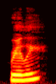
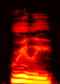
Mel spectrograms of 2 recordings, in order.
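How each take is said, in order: First: Rising, hopeful really; hopeful question. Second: Settled, sure answer; firm reassurance. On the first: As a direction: ask it half-believing, voice lifting. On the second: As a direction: confirm it calmly, no doubt. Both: A narrator's reading.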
